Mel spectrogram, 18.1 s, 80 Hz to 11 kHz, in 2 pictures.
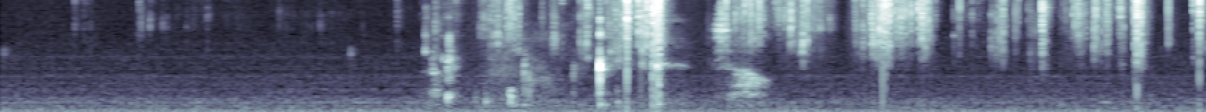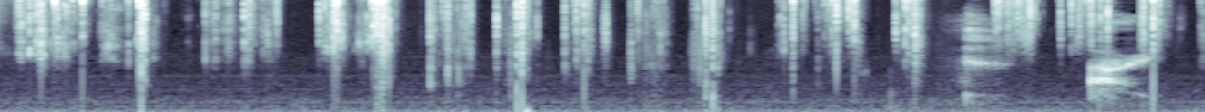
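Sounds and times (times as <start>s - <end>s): rustling: 3.2s - 18.0s
stone beads clicking: 3.6s - 18.0s.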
